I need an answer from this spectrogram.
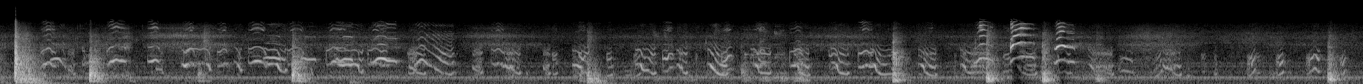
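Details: Two-week-old White Shepherd puppies of one litter calling together: a busy overlapping chorus of thin, rising-and-falling whimpers and squeaks, many per second, with a few sharper yips and soft knocks, and a steady low hum underneath.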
